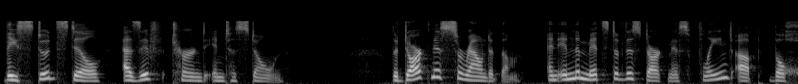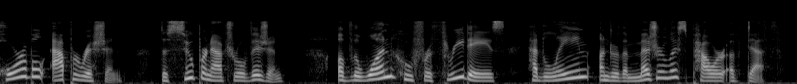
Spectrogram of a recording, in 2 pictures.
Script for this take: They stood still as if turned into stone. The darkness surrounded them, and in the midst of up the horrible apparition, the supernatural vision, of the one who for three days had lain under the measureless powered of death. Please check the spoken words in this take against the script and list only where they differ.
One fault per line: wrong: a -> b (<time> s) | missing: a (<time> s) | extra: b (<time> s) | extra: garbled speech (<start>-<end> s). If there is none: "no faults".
extra: this darkness flamed (6.2 s)
wrong: powered -> power (14.8 s)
